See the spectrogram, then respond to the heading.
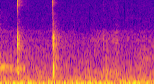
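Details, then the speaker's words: Coffee maker that won't heat: two crisp relay clicks, on then off, with a lamp substituting for the heating element; board sends voltage normally, fault is the heating element. "então vou ligar escuta o barulhinho ó ligou e a lâmpada desligando"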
